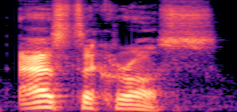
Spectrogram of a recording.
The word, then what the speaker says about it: Aztecross: But the first one is this big video by Axtercross. I never know how to pronounce this guy's name, but essentially it's Aztecross. Aztecross. It's not difficult. It's Aztecross. He got an email apparently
